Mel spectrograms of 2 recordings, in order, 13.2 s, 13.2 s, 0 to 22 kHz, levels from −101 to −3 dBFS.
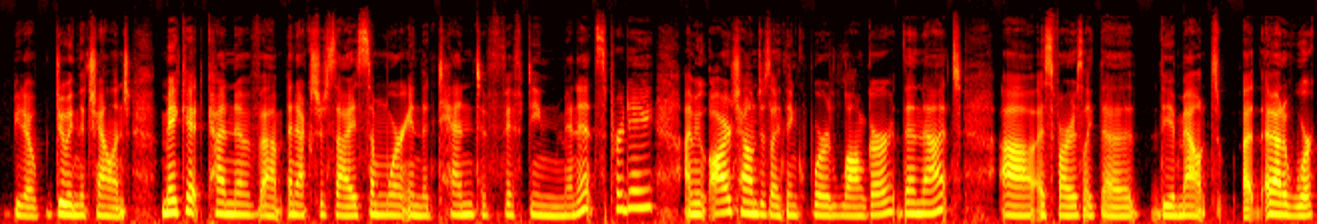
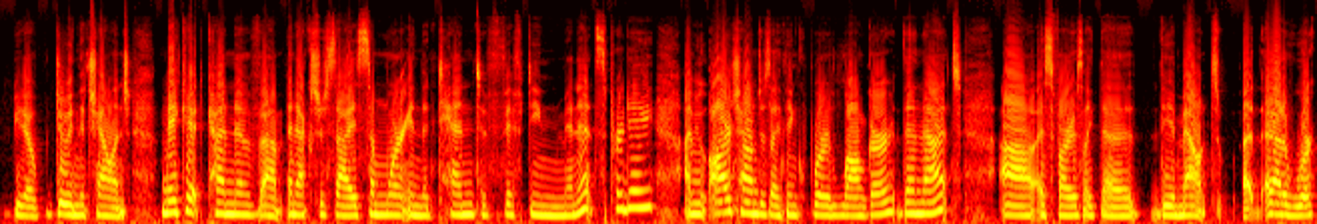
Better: first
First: none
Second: distortion; heavy; 8 dB below the speech

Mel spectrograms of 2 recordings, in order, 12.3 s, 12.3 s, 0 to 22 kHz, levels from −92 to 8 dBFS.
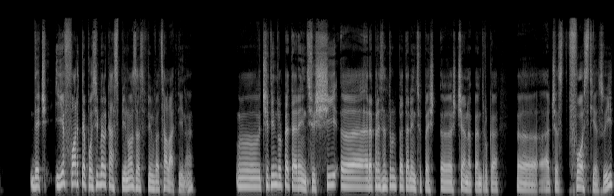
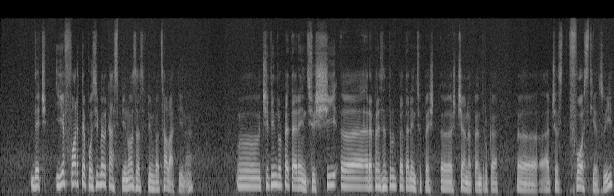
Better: first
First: none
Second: hiss; faint; throughout; 25 dB below the speech

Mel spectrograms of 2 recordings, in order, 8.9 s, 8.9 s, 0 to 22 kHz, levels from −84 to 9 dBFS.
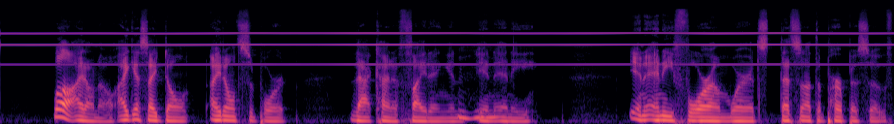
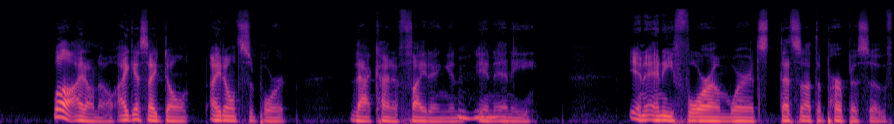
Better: second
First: high-pitched whine; loud; throughout; 5 kHz, 8 dB below the speech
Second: none

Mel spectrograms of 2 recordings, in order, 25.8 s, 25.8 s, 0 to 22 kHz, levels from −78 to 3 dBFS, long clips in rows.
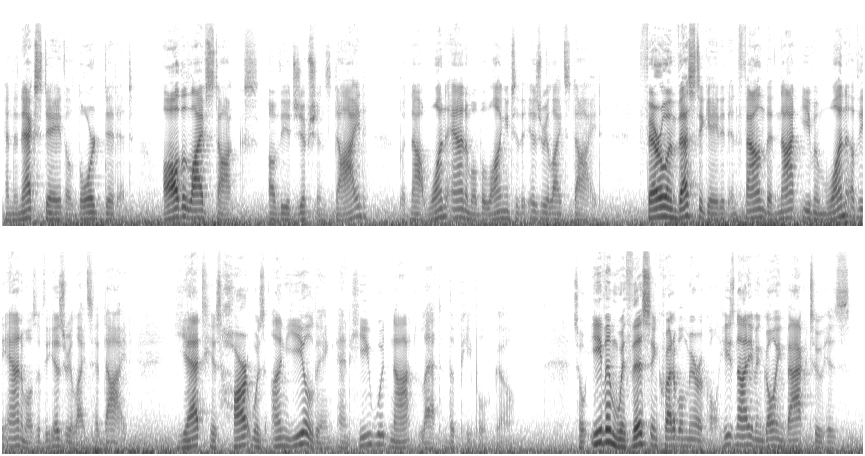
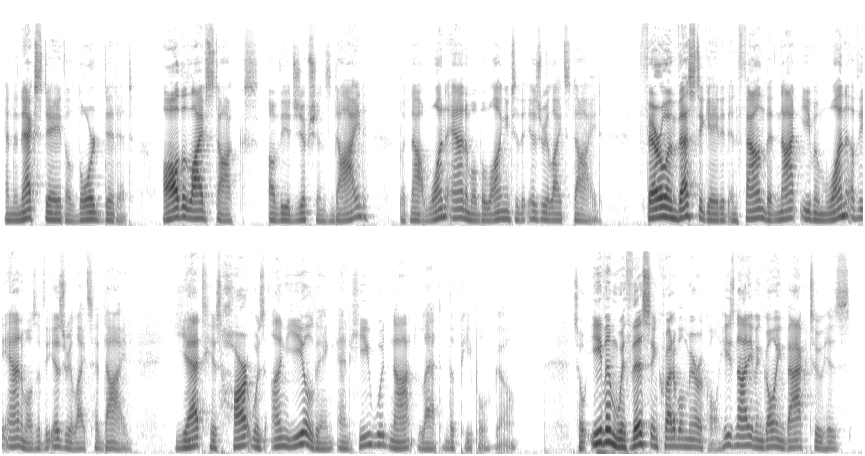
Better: second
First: low rumble; faint; throughout; 25 dB below the speech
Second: none

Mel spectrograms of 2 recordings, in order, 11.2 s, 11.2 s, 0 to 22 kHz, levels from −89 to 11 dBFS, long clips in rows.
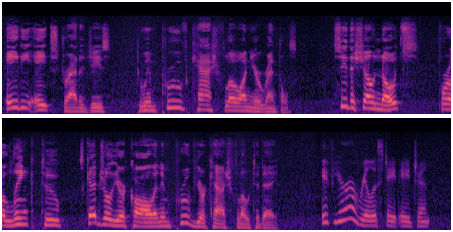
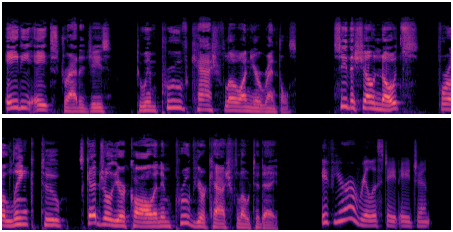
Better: second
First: hiss; faint; throughout; 25 dB below the speech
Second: none

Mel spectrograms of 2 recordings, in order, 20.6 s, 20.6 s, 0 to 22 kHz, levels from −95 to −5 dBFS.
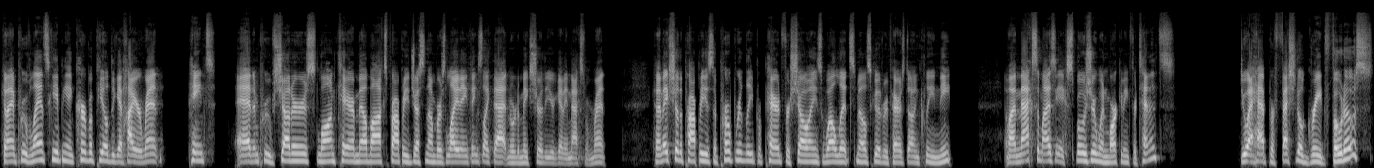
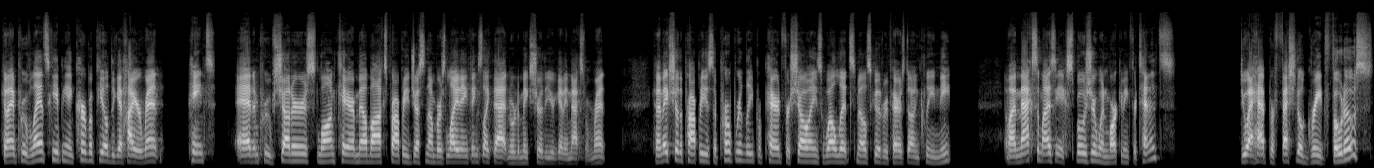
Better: first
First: none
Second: thin; very; fading below 500 Hz

